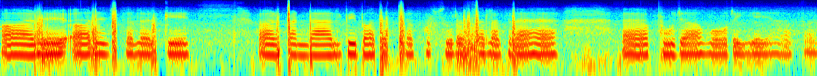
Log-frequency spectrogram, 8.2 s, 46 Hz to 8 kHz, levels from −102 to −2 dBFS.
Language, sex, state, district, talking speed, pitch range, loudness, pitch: Hindi, female, Delhi, New Delhi, 155 wpm, 200-210 Hz, -18 LUFS, 205 Hz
